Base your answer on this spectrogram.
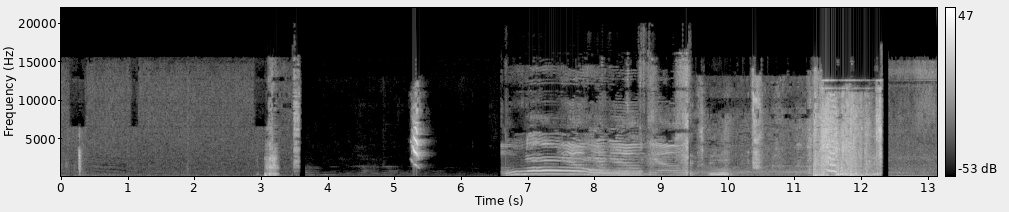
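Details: A cat gives a single long arching meow, rising then falling over about a second, followed by softer short sounds and then a loud burst of broadband noise near the end.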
